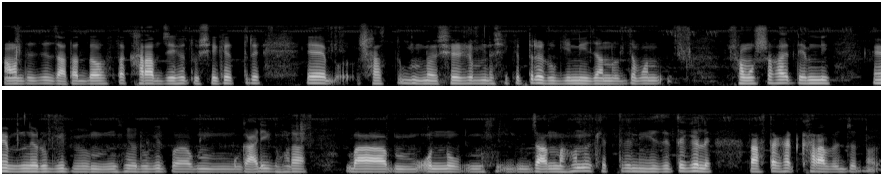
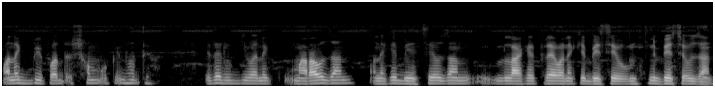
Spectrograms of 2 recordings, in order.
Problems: background sounds at intervals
